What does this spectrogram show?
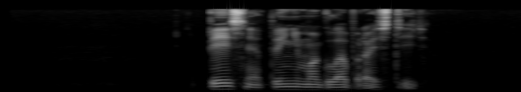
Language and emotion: Russian, neutral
